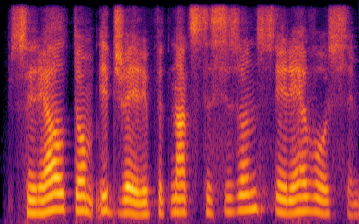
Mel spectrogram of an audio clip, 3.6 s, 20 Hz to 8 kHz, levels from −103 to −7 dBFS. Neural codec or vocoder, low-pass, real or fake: codec, 16 kHz in and 24 kHz out, 0.6 kbps, FocalCodec, streaming, 2048 codes; 7.2 kHz; fake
